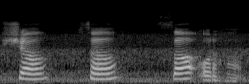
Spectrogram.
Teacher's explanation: इनके उच्चारण में निश्वास वायु घर्षण के साथ मुख से बाहर निकलती है, अतः इन्हें ऊष्म व्यंजन कहते हैं।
